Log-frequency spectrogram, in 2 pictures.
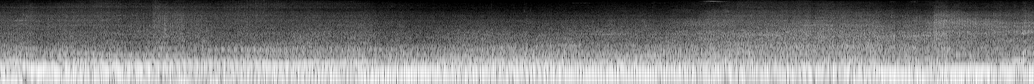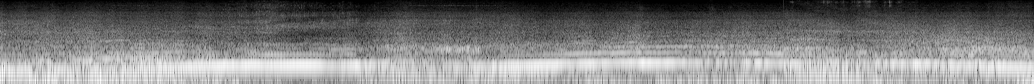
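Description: Supercar engines running at low speed as cars pull through the street one after another, with a steady deep drone at first, then engine pitch rising and falling in slow swells as they rev and move off.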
